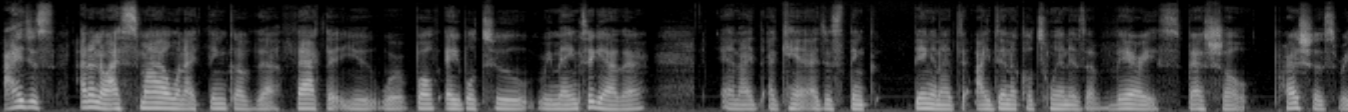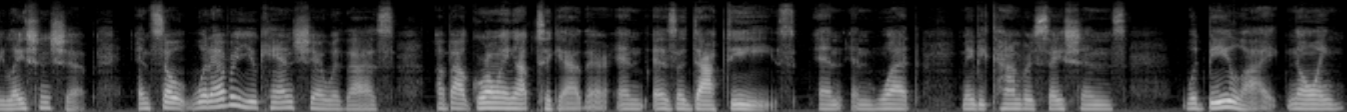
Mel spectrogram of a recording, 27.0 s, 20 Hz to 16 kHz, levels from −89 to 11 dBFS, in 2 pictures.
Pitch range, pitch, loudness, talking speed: 140-160 Hz, 150 Hz, -25 LUFS, 140 wpm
